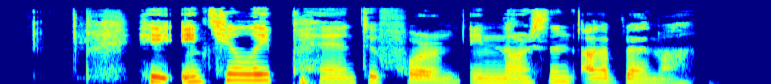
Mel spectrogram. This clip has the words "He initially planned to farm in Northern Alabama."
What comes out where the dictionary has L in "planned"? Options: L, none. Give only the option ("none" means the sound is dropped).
none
